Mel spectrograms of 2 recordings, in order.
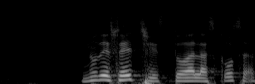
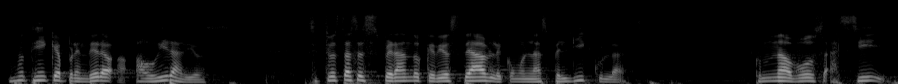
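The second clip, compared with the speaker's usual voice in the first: normal talking voice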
